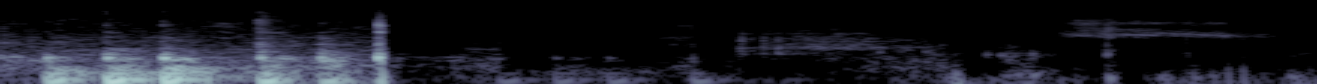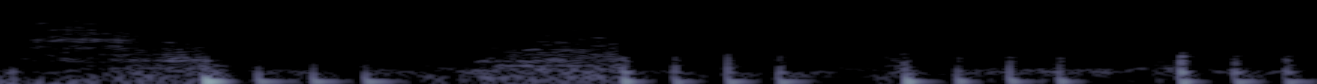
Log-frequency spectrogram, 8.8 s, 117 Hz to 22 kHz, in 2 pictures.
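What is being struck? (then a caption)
Leather-hard clay plate. A leather-hard clay plate is tapped while its foot is trimmed on the potter's wheel. A short burst of low voice is followed by a series of soft, dull, hollow knocks around 140 Hz that die away almost at once. The taps come at an uneven pace over a faint background.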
